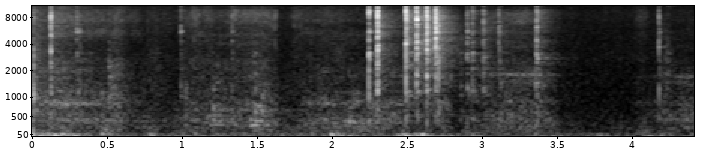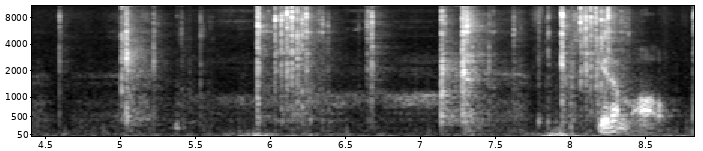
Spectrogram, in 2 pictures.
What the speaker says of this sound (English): Now we just torque them down.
